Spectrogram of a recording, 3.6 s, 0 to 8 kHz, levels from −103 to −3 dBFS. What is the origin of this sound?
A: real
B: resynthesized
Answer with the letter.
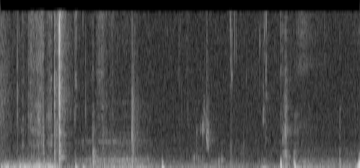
A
